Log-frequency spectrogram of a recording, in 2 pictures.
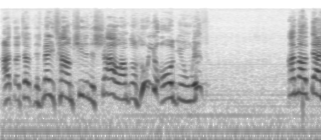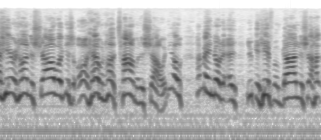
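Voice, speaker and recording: A man's voice: very high voice, bright, forceful tone, poor audio. A man preaching a sermon as pastor, firing rhetorical questions at the congregation.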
